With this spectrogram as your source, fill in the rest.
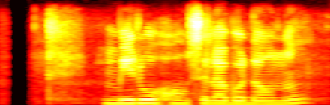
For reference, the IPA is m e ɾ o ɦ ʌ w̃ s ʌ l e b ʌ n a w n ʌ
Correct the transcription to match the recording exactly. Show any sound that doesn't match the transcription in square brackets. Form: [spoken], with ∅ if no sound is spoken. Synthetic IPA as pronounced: m e ɾ o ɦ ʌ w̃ s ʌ l [a] b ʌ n a w n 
